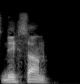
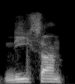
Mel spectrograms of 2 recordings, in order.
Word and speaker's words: Nissan: The way they pronounce Nissan. – Yeah, it's fucking infuriating to be fair. – Because they were going Nissan. Where's the N-E? It's N-I. Niss.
